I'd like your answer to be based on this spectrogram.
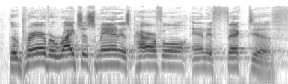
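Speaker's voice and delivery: booming scripture. Acted. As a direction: proclaim it to the whole church. Quoting scripture in the sermon.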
